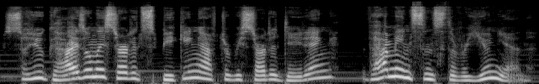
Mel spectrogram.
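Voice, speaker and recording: A woman acting a high-voiced devoted young wife. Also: animated, a little slow, soft background music. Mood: casual, chatty. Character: devoted young wife, gentle, modest, loyal to friends. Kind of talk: scripted dialogue in an audio story.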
